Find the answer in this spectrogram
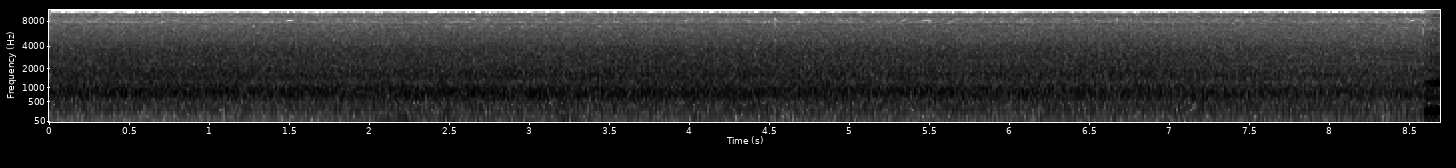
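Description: A huge congregation cheering and shouting as one, a steady wall of crowd noise that eases slightly near the end: jubilant response to the declaration "your siege is over".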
